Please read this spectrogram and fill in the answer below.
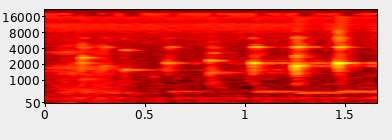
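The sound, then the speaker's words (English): A phone rings with an incoming call, a rapid, regular series of short electronic tones that starts faint and grows steadily louder. “I'm getting a phone call. I don't know what this is about, but I am going to try and answer it here.”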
